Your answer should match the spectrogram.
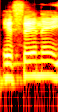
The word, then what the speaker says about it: Efene: it's how you pronounce in Spanish MSN and FNA is how you pronounce in Spanish FN the two letters so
